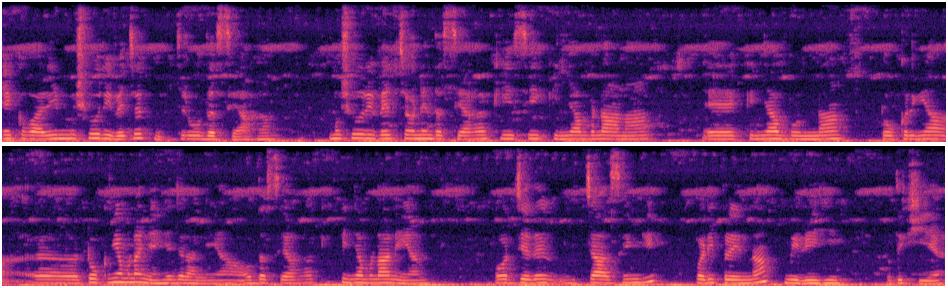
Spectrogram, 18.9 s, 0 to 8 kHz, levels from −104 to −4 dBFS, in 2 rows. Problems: constant background noise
